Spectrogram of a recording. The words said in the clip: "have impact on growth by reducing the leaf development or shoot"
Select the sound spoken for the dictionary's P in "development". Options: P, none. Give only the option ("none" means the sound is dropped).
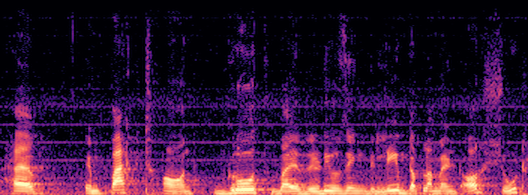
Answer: none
